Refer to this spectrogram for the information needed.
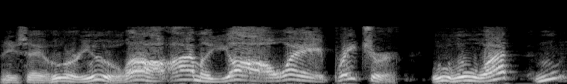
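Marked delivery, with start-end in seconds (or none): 1.2-4.0 heavy, slow Texan drawl, laid on thick. Preacher imagining a man answering at heaven's gates, thick texas accent. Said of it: "with a thick Texas accent".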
